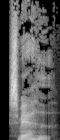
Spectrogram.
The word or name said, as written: sværhed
